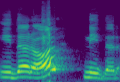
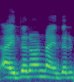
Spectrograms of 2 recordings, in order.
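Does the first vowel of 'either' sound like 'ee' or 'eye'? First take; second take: ee; eye. First: The first vowel sounds like 'ee'. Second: The first vowel sounds like 'eye'.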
